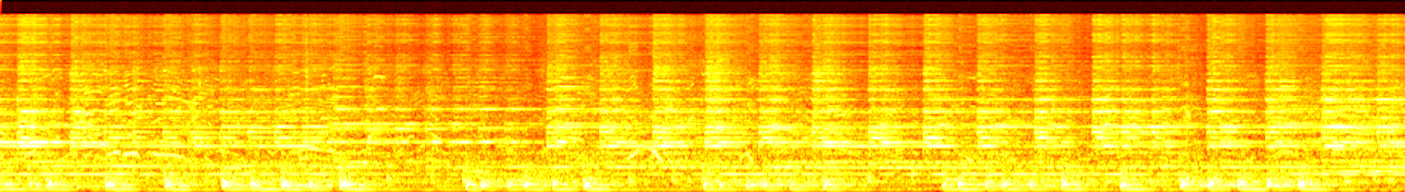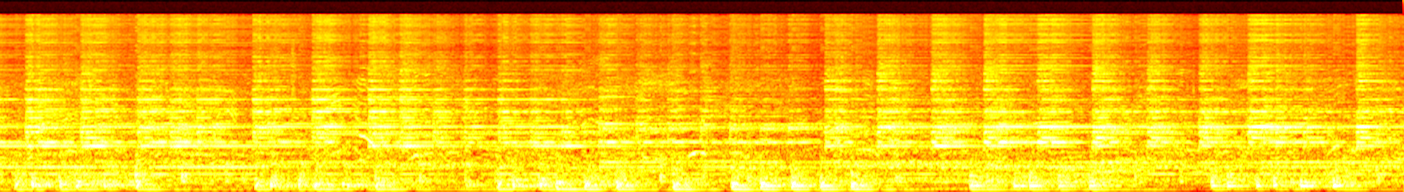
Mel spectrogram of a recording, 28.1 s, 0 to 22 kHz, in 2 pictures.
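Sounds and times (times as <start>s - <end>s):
church bells ringing: 0.0s - 28.0s.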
